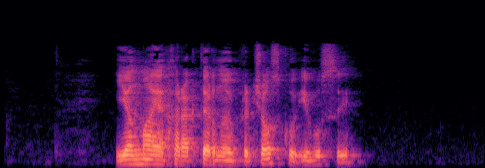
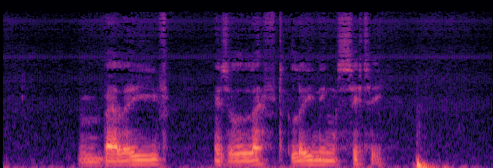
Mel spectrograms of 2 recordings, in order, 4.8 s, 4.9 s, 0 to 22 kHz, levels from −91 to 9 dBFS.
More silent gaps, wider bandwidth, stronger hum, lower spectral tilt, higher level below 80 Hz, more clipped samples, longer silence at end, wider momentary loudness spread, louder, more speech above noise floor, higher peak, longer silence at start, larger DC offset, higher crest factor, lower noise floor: neither; second, 7.6 kHz vs 16.5 kHz; neither; about the same, -6.5 dB/octave vs -7.5 dB/octave; second, -56 dBFS vs -36 dBFS; neither; first, 1.3 s vs 0.3 s; second, 11 LU vs 16 LU; first, -17 LUFS vs -22 LUFS; first, 57 dB vs 30 dB; first, 0 dBFS vs -6 dBFS; first, 1.15 s vs 0.8 s; neither; about the same, 18 dB vs 18 dB; first, -73 dBFS vs -50 dBFS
